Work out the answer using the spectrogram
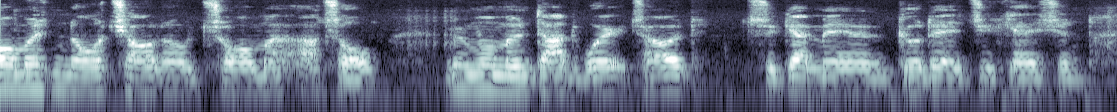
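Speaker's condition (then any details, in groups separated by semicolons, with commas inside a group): Brain infection with surgery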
